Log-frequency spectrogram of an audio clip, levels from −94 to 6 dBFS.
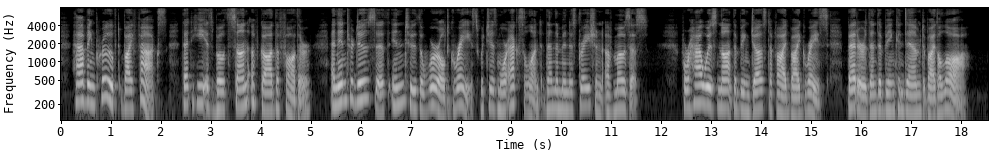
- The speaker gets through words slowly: No, average, 145 wpm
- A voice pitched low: No, medium, 165 Hz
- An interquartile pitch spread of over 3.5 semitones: Yes, average, 4.1 semitones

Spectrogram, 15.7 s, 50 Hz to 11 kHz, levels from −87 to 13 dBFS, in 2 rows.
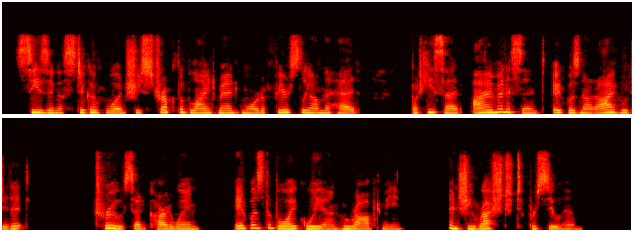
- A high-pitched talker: Yes, high, 220 Hz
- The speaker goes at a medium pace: Yes, average, 170 wpm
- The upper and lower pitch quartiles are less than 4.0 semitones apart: Yes, narrow, 2.6 semitones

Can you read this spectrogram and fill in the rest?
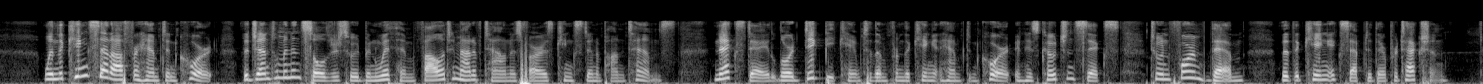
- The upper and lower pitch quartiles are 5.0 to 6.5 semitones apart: Yes, wide, 5.6 semitones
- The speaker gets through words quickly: Yes, fast, 225 wpm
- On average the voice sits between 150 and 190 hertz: Yes, medium, 185 Hz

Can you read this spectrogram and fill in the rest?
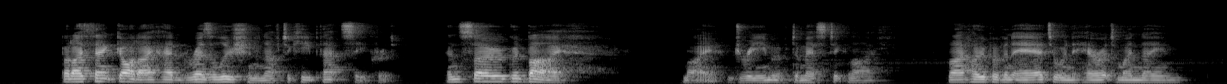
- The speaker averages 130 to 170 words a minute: Yes, average, 145 wpm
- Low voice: Yes, low, 110 Hz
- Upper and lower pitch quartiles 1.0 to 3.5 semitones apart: Yes, average, 2.8 semitones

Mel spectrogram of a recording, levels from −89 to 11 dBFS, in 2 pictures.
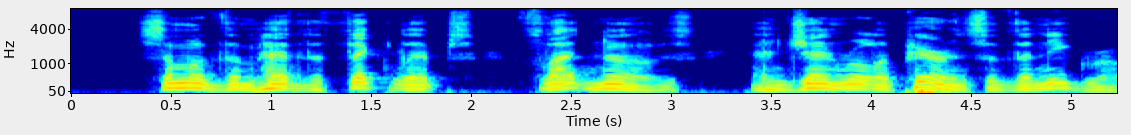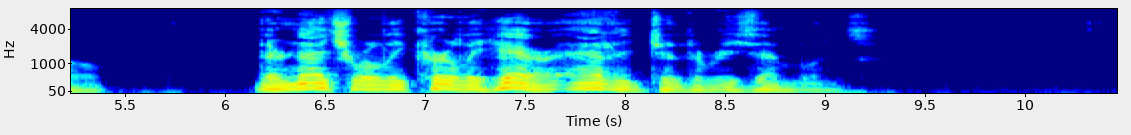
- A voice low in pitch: Yes, low, 105 Hz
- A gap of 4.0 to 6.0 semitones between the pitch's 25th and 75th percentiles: Yes, average, 4.8 semitones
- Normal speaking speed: No, slow, 130 wpm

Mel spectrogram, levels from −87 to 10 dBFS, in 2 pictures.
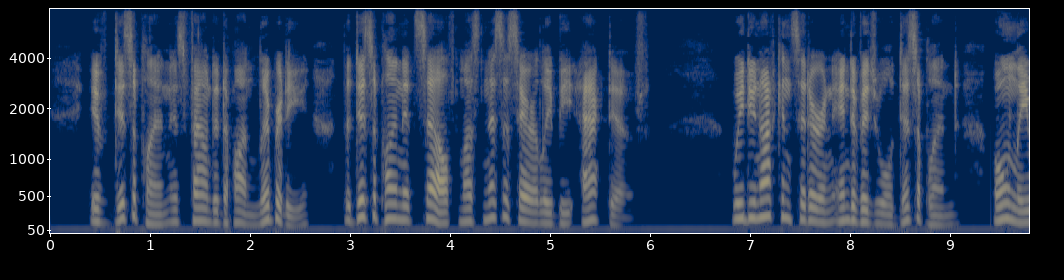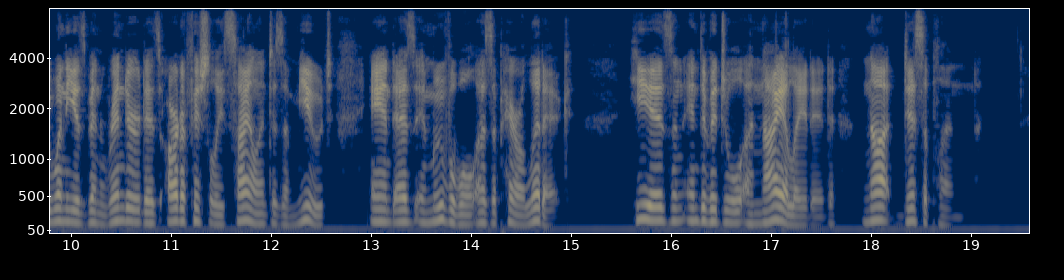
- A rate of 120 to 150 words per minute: Yes, average, 140 wpm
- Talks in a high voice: No, medium, 160 Hz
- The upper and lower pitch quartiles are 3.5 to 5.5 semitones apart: Yes, average, 4.2 semitones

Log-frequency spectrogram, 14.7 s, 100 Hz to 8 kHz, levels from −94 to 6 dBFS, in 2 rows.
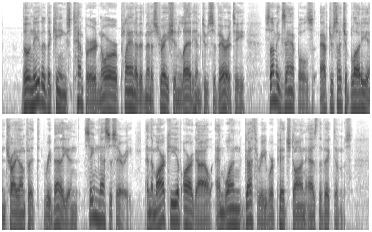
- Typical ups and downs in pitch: No, wide, 5.9 semitones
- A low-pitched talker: Yes, low, 110 Hz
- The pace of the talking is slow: No, average, 155 wpm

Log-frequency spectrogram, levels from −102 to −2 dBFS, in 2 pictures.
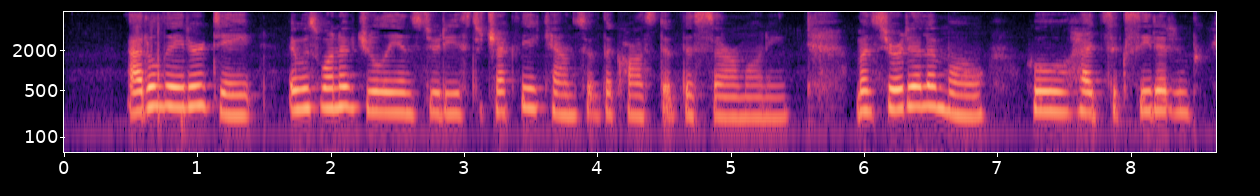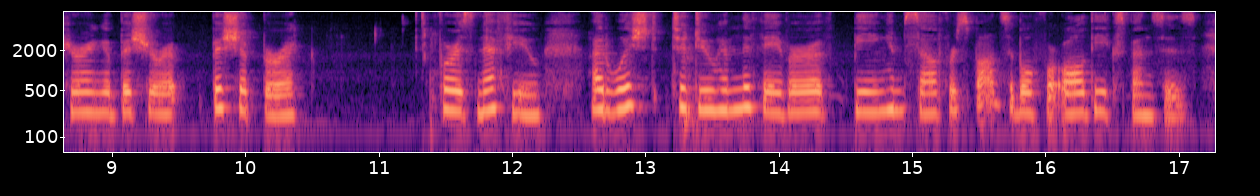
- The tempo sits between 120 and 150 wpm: No, average, 170 wpm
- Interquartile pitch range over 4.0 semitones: No, average, 3.3 semitones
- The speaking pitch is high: Yes, high, 240 Hz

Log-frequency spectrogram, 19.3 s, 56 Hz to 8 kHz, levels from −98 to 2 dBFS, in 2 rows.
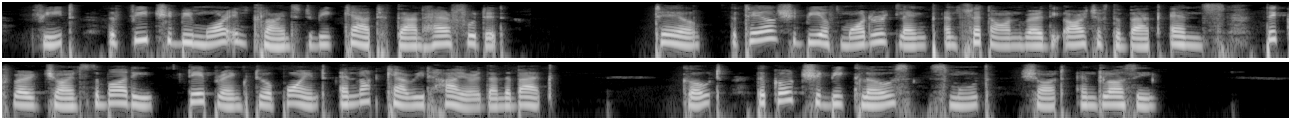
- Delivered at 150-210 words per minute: Yes, average, 180 wpm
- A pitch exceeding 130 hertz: Yes, medium, 185 Hz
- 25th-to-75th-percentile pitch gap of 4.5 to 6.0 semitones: No, average, 3.6 semitones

